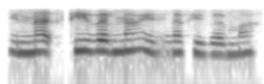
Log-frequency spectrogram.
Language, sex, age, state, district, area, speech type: Tamil, female, 18-30, Tamil Nadu, Nilgiris, urban, conversation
